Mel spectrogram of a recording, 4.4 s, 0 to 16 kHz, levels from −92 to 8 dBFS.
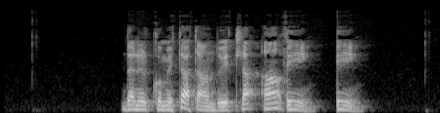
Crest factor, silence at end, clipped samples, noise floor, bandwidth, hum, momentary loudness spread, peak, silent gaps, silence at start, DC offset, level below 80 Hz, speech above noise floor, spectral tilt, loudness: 18 dB; 0.75 s; under 0.1%; -74 dBFS; 9.6 kHz; none; 8 LU; -2 dBFS; none; 1.2 s; under 0.1%; -50 dBFS; 56 dB; -6.5 dB/octave; -19 LUFS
